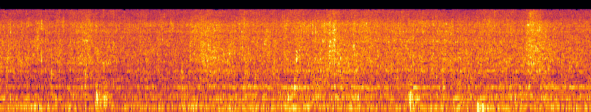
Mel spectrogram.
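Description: Blended lemongrass paste frying in hot oil in a large aluminium pot: a steady sizzle, with a few light knocks as a spatula stirs it.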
